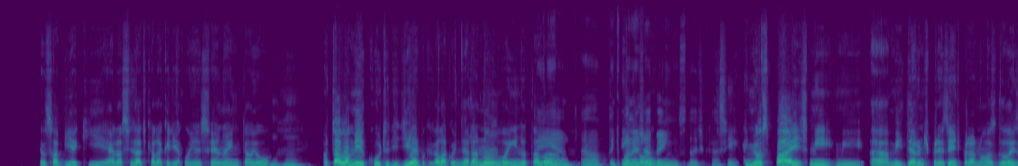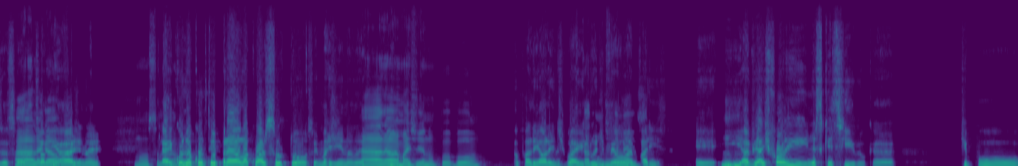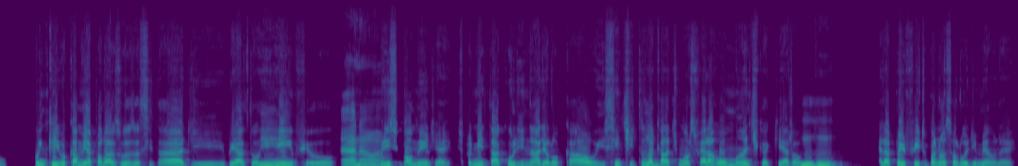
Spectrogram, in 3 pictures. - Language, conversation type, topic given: Portuguese, unstructured, Qual foi a viagem mais inesquecível que você já fez?
- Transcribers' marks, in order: laugh; unintelligible speech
